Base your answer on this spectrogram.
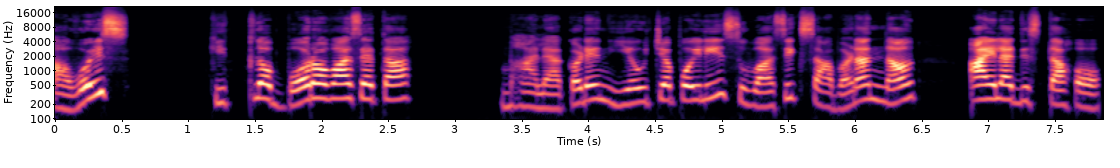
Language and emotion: Goan Konkani, surprised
